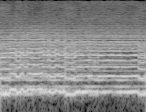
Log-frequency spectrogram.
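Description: Synthesized arranger-keyboard music from a rai 'org' sound set: a sustained melodic line with ornamented slides between notes over held tones.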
